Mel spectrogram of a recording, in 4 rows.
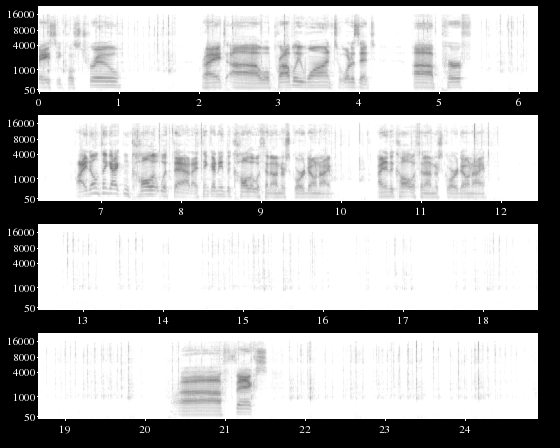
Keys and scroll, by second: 0.0-24.9 typing, 7.8 ctrl+c, 8.6 Left, 9.2 Left, 16.5 ctrl+p, 17.7 ctrl+c.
